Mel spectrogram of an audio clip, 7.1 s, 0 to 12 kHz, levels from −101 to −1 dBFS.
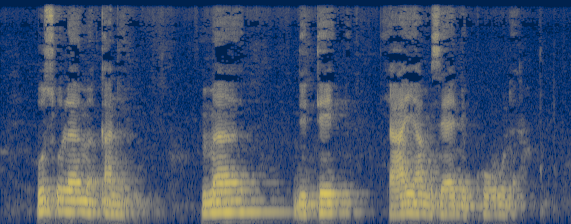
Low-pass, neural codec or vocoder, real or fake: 10.8 kHz; none; real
